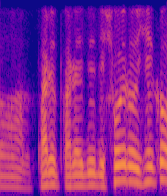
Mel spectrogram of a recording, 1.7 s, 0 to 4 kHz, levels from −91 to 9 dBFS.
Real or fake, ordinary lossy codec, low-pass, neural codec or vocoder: real; none; 3.6 kHz; none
